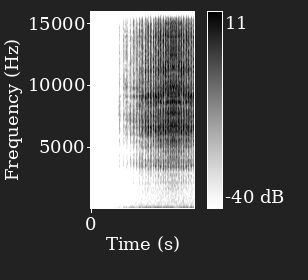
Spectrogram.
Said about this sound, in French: Qu'est-ce qui se passe, mon ami? Sommes-nous en danger? Non, reste calme. C'était juste un serpent qui voulait me mordre.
